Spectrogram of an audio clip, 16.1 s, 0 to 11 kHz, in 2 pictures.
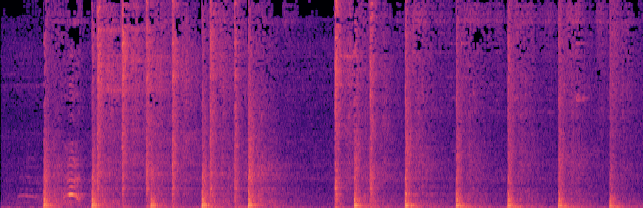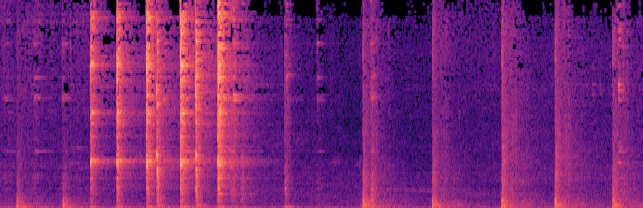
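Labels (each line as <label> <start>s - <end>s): A strong hammering sound echoes. 0.3s - 3.5s
Hammering sound with an echo. 4.0s - 9.0s
A hammering sound on metal with squawking. 9.0s - 11.2s
Hammering sound with an echo. 12.5s - 16.0s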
